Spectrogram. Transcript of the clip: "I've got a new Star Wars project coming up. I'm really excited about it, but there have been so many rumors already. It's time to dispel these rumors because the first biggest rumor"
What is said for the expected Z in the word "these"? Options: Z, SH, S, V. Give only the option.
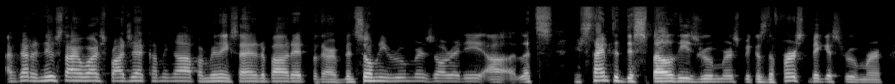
Z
